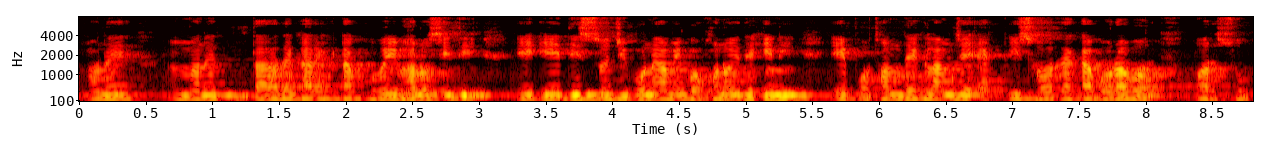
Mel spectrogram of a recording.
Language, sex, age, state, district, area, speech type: Bengali, male, 60+, West Bengal, Purulia, rural, spontaneous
